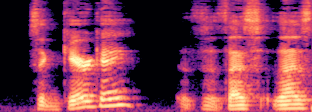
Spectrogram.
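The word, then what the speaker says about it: Gergely: I believe it's Gurgley. Gurgley. Okay. All right. I'll I'll we'll go with that. uh or we could just call him the pragmatic engineer.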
